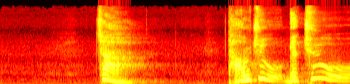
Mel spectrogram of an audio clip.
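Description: A middle-aged man speaks with emphasis through a microphone.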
